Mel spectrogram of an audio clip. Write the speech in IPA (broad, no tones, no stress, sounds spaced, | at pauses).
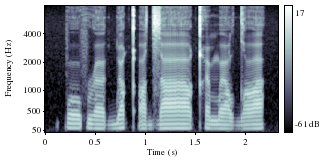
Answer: p oː f ɹ ɐː ɡ͡b ə qʼ a d͡z aː qʰ i m ɐː l dˤ a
